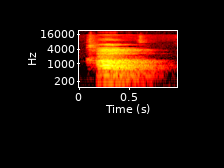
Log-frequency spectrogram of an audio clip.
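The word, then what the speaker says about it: כל: Kal. K-A-L. That's how you pronounce this word.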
